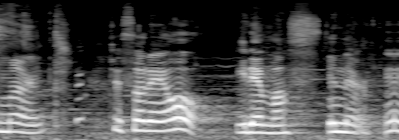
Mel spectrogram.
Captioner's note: speaking in Japanese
